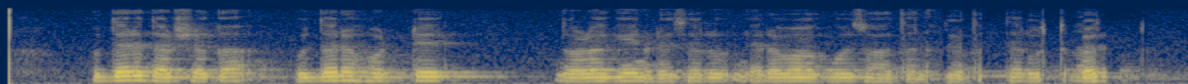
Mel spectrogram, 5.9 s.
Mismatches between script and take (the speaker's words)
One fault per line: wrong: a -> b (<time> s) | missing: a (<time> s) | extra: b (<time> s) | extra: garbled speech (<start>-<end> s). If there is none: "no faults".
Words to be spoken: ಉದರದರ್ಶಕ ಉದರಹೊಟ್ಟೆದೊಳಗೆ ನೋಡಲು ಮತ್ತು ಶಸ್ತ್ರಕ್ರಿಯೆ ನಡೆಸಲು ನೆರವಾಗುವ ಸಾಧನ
missing: ನೋಡಲು ಮತ್ತು ಶಸ್ತ್ರಕ್ರಿಯೆ (3.2 s)
extra: garbled speech (4.7-5.7 s)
